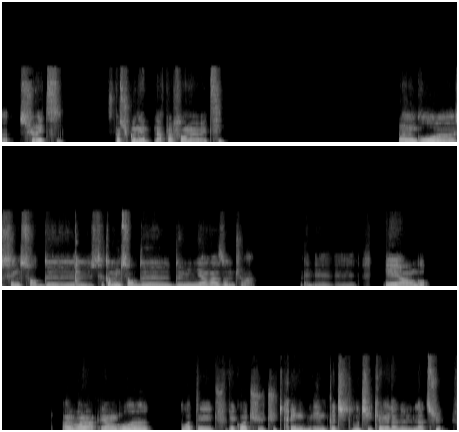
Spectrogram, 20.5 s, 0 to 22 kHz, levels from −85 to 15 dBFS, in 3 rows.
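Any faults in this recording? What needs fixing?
Processor overload crackle runs from 0.84 to 1.01 s. A handful of very short buffers, a few milliseconds each, miss their deadlines and drop to silence. Keep processing load lower or enlarge the buffer.

Corrupt frame decoded occurs at 2.07 to 2.13 s and 7.89 to 7.99 s. Damaged data in about two frames becomes short bursts of misplaced energy peaking near about -10 and -15 dBFS. Add error checking so damaged frames are concealed instead of played.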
